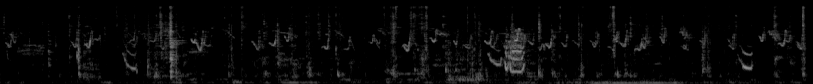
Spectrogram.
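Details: A brood of Sindhi grey francolin chicks feeding, many high downslurred peeps overlapping in a steady chatter, broken by pecking taps and brief low scuffling.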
